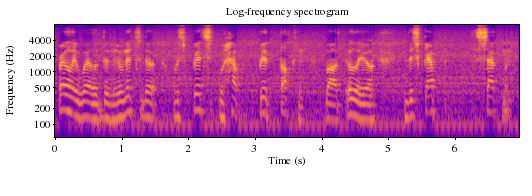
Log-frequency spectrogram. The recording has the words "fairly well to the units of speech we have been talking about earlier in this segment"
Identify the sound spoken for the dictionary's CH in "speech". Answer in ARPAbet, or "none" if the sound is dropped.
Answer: S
